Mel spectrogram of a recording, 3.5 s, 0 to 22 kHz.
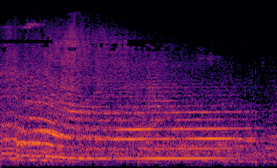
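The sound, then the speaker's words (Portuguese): High engine whine from Formula 1 cars coming onto the track at the 2016 Australian Grand Prix, a steady tonal drone with slight pitch shifts that holds throughout and eases off near the end. “E nós já vamos já para a largada, já vem carro para a pista.”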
